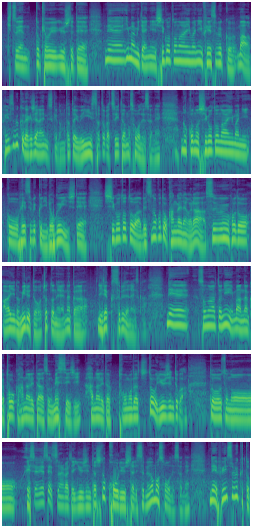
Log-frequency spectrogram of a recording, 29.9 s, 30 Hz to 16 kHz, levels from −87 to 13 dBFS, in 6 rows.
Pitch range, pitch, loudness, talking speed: 120-175 Hz, 140 Hz, -14 LUFS, 410 characters per minute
